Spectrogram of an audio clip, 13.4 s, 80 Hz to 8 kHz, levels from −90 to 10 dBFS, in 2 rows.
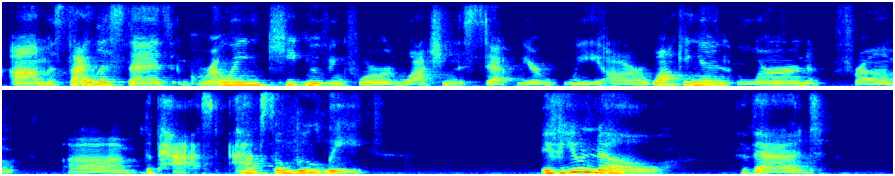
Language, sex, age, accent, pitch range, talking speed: English, female, 30-49, American, 180-225 Hz, 115 wpm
